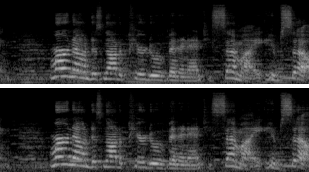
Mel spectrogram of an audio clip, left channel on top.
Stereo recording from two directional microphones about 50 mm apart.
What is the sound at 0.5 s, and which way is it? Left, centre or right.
A woman's voice, right.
